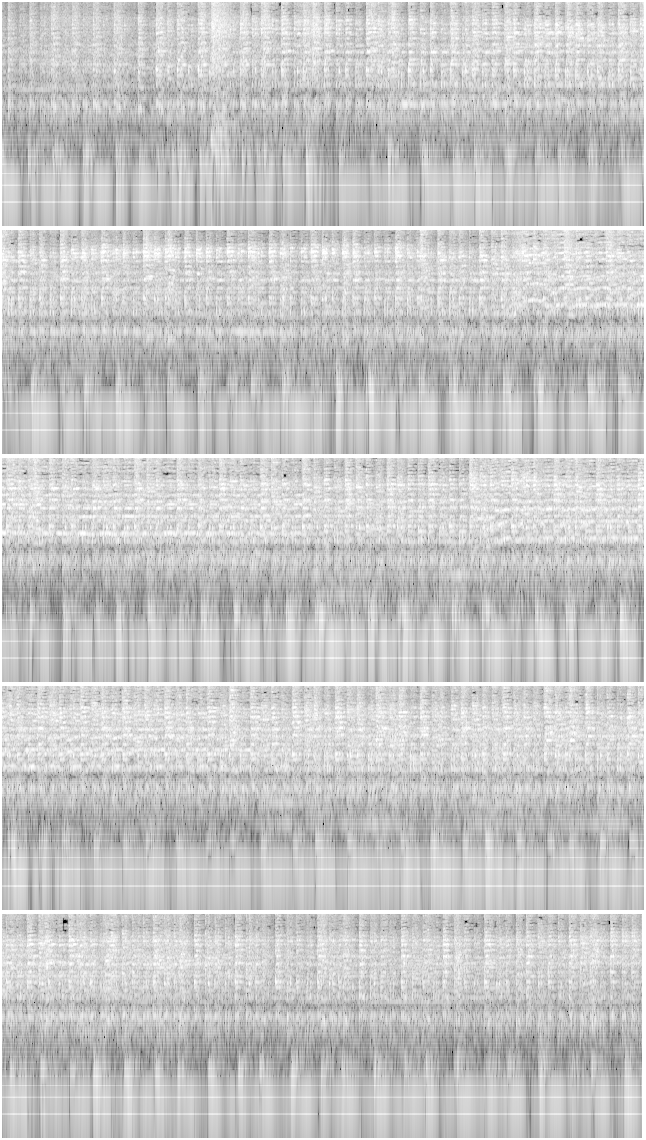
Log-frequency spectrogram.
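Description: Loud traditional bhuta kola ritual music: fast, dense drumming under a sustained melody line, running without a break.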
